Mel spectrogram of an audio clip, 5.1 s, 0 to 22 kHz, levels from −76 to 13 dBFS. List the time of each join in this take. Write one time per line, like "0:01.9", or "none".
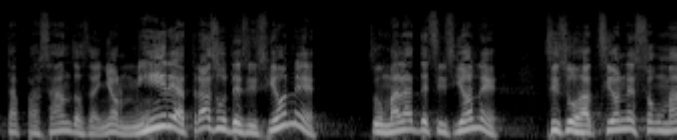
none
